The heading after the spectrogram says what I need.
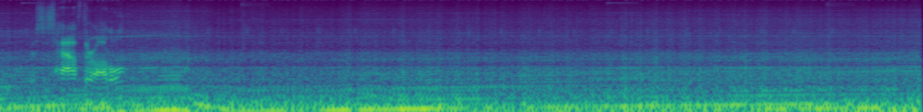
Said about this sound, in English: let's do a little bit half throttle right here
